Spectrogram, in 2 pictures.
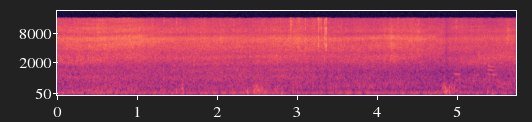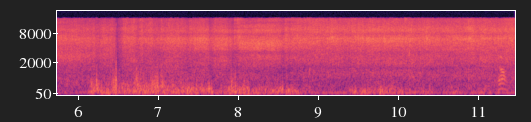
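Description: Ocean waves at Pantai Alam Indah beach in Tegal, a continuous low surf roar under steady wind rumbling against the microphone, with a louder swell of breaking water midway.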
